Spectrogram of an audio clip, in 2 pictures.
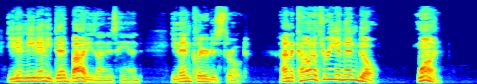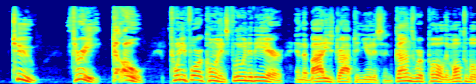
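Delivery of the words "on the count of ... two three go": high, loud starter's count; countdown call. A narrator's reading. Official starts the shootout before a crowd, calling out.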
